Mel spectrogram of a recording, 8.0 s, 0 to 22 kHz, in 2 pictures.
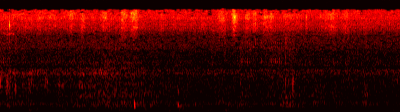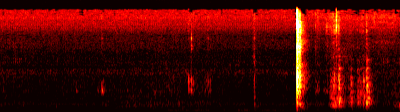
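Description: A small 4-ohm 3-watt loudspeaker cone gives one sharp pop about seven seconds in, then a few smaller crackles, as 9-volt battery leads are brushed across its terminals with a small spark. The crackle shows that the speaker works. Before it there are only faint handling clicks.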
